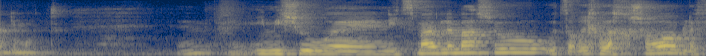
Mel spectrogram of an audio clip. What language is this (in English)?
Hebrew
